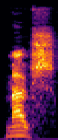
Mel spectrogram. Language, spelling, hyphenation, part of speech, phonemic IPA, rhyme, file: Dutch, muis, muis, noun, /mœy̯s/, -œy̯s, Nl-muis.ogg
- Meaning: 1. mouse (rodent) 2. mouse (an input device to operate a computer by steering a cursor and clicking) 3. ball of the thumb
